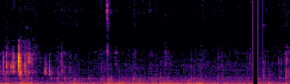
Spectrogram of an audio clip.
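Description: Car interior rumble while driving over a rough desert dirt track, with uneven heavier jolts as the wheels hit bumps. The sound drops out briefly just before the end.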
